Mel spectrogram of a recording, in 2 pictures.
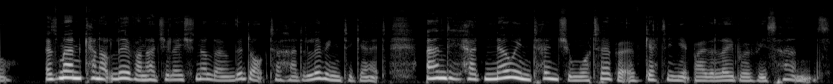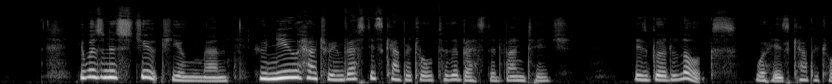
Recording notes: An iPhone and a microphone in hand. This episode was recorded on a canal boat by the Grand Union Canal, England.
